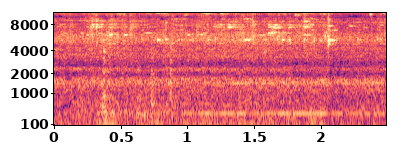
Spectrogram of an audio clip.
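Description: Caterpillar 140M motor grader driving past on a snow-packed road, its diesel engine running steadily, with the clinking of the chains on its tyres.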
